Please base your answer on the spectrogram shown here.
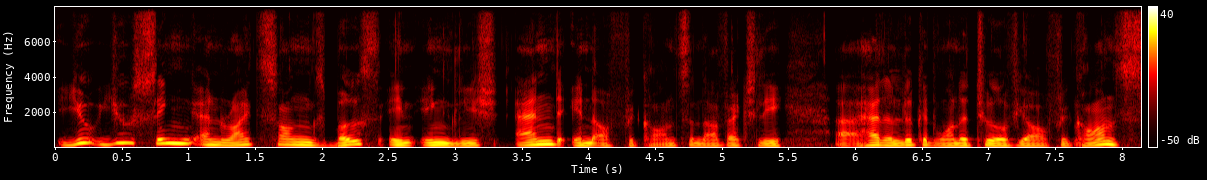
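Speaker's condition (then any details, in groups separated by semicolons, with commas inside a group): No condition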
